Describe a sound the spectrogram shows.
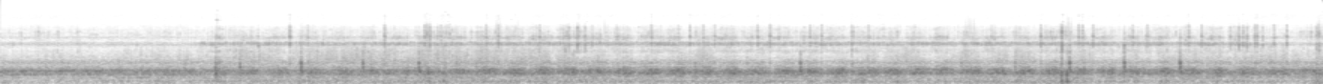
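Wind rushes steadily past the microphone.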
